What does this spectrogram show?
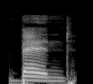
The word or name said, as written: bend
